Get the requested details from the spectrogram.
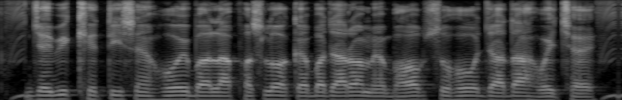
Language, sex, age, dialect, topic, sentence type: Maithili, male, 18-24, Angika, agriculture, statement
